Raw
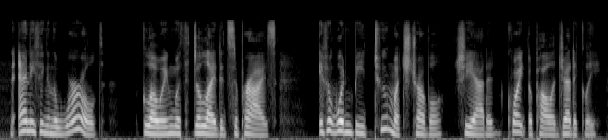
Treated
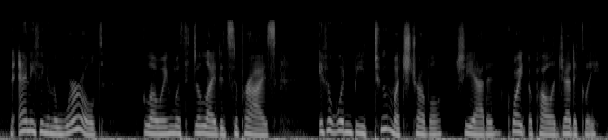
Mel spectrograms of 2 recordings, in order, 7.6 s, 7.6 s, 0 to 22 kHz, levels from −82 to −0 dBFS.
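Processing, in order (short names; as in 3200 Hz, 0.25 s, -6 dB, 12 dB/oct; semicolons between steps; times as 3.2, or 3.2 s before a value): passive tone stack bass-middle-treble 10-0-1; reverse; compressor, threshold -49 dBFS, peak gain reduction 13 dB; reverse; gain +14 dB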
